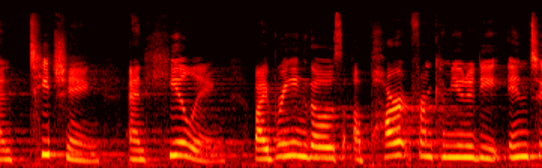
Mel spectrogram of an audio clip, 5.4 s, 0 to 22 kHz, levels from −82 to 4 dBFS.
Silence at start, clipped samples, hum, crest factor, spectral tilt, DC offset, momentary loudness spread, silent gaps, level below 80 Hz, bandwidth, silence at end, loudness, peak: 0 s; under 0.1%; none; 16 dB; -4 dB/octave; under 0.1%; 8 LU; none; -62 dBFS; 16 kHz; 0 s; -30 LUFS; -14 dBFS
